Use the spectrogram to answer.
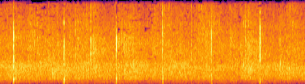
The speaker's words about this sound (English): That deserves a round of applause.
